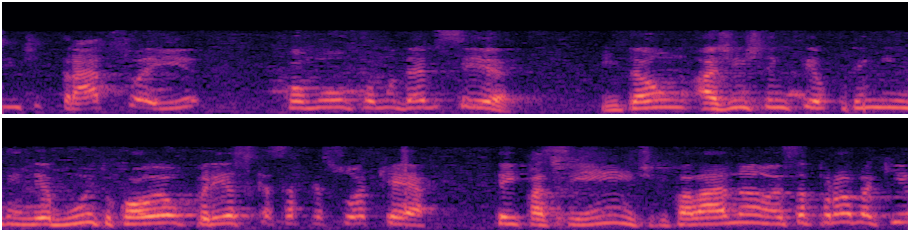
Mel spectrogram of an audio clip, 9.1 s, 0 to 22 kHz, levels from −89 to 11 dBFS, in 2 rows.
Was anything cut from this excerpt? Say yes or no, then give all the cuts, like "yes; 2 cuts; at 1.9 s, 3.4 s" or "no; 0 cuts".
no; 0 cuts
